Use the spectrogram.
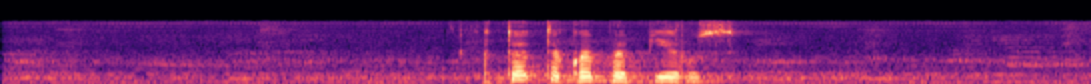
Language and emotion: Russian, neutral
